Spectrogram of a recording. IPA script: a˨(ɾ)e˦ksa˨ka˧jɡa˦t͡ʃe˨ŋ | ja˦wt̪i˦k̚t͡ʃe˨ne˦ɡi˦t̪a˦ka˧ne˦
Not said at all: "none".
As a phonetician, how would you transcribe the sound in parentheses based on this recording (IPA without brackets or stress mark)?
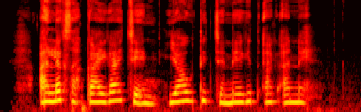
l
